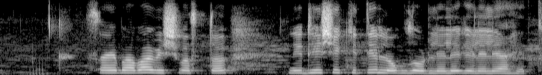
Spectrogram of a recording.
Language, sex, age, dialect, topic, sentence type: Marathi, female, 31-35, Standard Marathi, banking, statement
